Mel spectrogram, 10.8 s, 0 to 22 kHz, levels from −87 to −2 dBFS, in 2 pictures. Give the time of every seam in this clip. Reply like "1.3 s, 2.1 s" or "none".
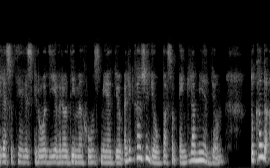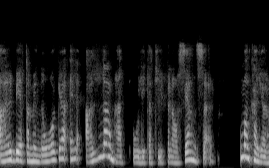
none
